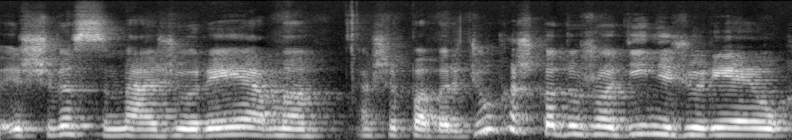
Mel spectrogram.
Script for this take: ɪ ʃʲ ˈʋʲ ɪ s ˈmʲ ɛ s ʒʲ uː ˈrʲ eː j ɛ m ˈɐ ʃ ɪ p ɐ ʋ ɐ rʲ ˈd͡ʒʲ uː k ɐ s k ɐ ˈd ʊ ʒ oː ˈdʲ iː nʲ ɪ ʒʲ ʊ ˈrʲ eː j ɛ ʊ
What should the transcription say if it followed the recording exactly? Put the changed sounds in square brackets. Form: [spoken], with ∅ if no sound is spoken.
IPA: ɪ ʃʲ ˈʋʲ ɪ s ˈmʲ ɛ s ʒʲ uː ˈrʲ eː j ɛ m ˈɐ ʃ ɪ p ɐ ʋ ɐ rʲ ˈd͡ʒʲ uː k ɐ [ʃ] k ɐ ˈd ʊ ʒ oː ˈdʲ iː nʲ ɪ ʒʲ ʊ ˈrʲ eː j ɛ ʊ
